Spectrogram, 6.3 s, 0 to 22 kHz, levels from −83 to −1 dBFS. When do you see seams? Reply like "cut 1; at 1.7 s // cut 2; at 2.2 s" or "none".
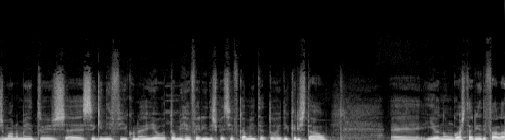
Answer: none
